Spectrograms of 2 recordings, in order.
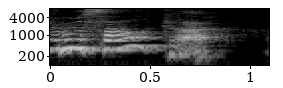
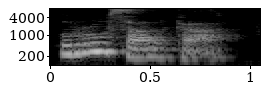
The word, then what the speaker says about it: Rusalka: Now I'm going to go my diction bent for two seconds here, because in Czech, her name is Rusalka. And I have spent many, many years trying to get the stress on the first syllable. – Mm. – In Russian, her name is actually Rusalka. – Interesting. – So when you're saying Rusalka in English, you're saying it more like the Russians do and not like the Czech people do.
